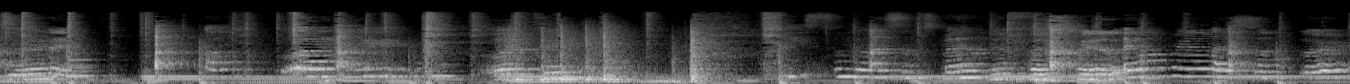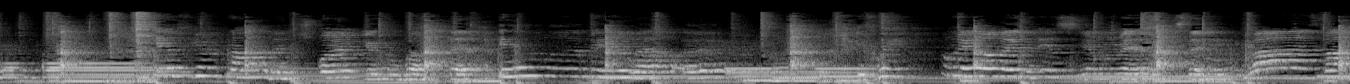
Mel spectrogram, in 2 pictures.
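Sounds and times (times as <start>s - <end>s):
woman singing: 0.0s - 0.9s, 2.0s - 6.1s, 7.8s - 13.8s, 15.0s - 20.8s, 21.8s - 27.0s
band music: 0.0s - 27.0s
drums: 0.0s - 27.0s
held chords: 19.9s - 27.0s.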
